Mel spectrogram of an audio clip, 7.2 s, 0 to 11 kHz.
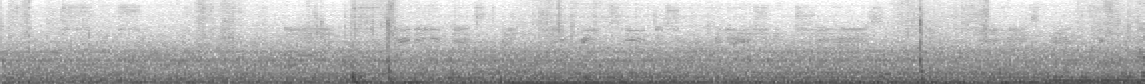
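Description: A 2019 Volkswagen Jetta GLI 35th Anniversary Edition shifted into drive and pulling away: a steady engine hum and road rumble heard from inside the cabin, rising slightly after a small bump.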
